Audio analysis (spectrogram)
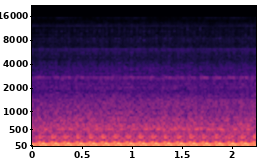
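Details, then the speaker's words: Warm Harley-Davidson Street Bob, Stage 1 tuned, idling in neutral in a parking lot: lumpy V-twin idle floating around 1000 rpm with a slow rise and fall; a throttle blip levels it out, then it picks up again. Cause unknown. "now I'm going to blip the throttle you hear the Rev and it levels back out and then right there you just heard it pick up again"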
